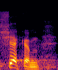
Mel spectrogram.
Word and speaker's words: Shechem: They seem to pronounce it Chem like that. Alfred, isn't that close? Pretty close, yeah. They have a guttural sound, Chem. It's Shechem, and important things are found there.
